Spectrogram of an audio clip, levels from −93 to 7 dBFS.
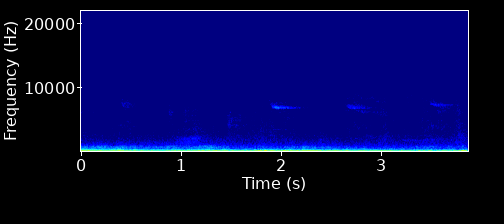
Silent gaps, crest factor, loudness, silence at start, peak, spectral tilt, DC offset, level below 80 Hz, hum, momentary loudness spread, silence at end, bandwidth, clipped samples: none; 16 dB; -48 LUFS; 0 s; -28 dBFS; -9 dB/octave; under 0.1%; -44 dBFS; none; 8 LU; 0 s; 7.4 kHz; under 0.1%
